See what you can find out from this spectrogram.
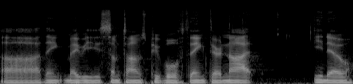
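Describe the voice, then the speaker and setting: The speaker keeps a medium tempo. Background silence and a very clean recording frame the voice. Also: man. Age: 40s. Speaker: lead pastor hosting church podcast. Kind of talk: casual interview conversation.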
